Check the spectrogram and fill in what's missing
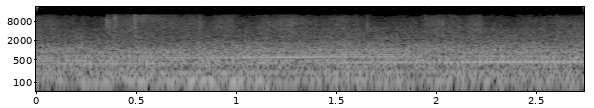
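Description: A Nissan X-Trail SUV engine drones steadily and fairly quietly in sport mode, its pitch creeping slightly upward as it revs, heard from inside the vehicle.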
